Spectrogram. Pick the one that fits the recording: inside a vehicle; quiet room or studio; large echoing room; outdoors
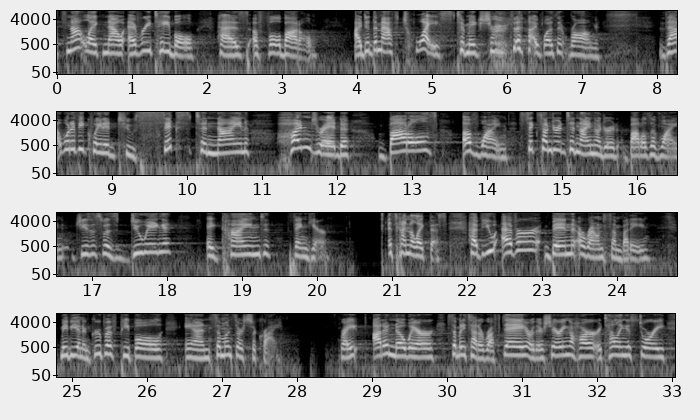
large echoing room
